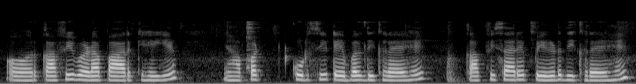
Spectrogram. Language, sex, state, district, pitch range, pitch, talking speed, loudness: Hindi, female, Rajasthan, Jaipur, 195-220 Hz, 200 Hz, 180 wpm, -19 LUFS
